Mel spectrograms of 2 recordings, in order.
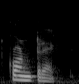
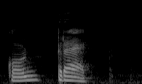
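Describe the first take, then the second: First: The stress is on the first syllable. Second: The stress is on the second syllable. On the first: It names a legal agreement. "first syllable is stressed" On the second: It means to catch or acquire something. "आता माझा उच्चाराचा आघात आला ट्रॅक्टवर"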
